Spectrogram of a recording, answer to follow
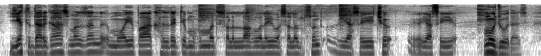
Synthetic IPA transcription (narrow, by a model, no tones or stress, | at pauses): jɐt̪ʰd̪ɐɾɡaːsmɐnzɐnmojipaːkhɐzɾɐt̪imuɦɐmːɐd̪sɐlːɐlːaːɦuɐlɐːɦiʋɐsɐlːɐmsund̪jasɐjit͡ʃʰi | jasɐji | moːd͡ʒuːd̪ɐz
